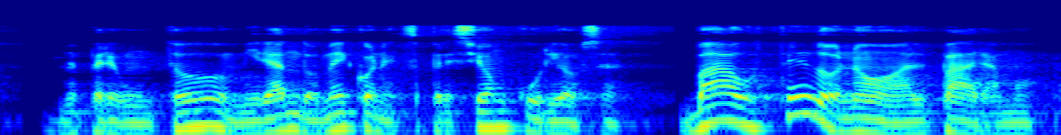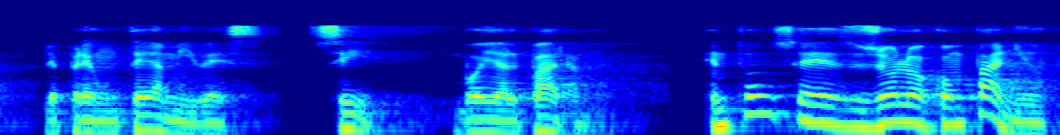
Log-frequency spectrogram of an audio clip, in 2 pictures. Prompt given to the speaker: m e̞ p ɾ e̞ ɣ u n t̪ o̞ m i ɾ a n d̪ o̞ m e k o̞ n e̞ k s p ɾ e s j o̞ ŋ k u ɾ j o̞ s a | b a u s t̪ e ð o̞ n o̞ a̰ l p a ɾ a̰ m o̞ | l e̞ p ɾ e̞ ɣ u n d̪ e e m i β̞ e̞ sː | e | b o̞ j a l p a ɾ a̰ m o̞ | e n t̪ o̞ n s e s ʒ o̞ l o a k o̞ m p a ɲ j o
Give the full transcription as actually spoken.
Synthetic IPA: m e̞ p ɾ e̞ ɣ u n t̪ o̞ m i ɾ a n d̪ o̞ m e k o̞ n e̞ k s p ɾ e s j o̞ ŋ k u ɾ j o̞ s a | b a u s t̪ e ð o̞ n o̞ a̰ l p a ɾ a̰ m o̞ | l e̞ p ɾ e̞ ɣ u n t̪ e a m i β̞ e̞ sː | i | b o̞ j a l p a ɾ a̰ m o̞ | e n t̪ o̞ n s e s ʒ o̞ l o a k o̞ m p a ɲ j o

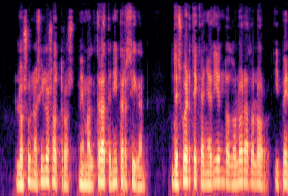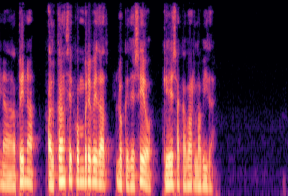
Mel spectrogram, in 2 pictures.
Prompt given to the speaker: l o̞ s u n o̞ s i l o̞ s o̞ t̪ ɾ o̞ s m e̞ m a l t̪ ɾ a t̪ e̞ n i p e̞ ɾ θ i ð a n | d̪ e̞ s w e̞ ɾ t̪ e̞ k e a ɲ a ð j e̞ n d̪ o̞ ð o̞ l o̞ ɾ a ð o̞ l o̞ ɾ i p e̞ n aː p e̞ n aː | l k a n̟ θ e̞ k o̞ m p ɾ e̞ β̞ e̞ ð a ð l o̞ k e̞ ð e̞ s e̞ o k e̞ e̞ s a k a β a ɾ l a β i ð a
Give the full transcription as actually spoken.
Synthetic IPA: l o̞ s u n o̞ s i l o̞ s o̞ t̪ ɾ o̞ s m e̞ m a l t̪ ɾ a t̪ e̞ n i p e̞ ɾ s i ɣ a n | d̪ e̞ s w e̞ ɾ t̪ e̞ k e a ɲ a ð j e̞ n d̪ o̞ ð o̞ l o̞ ɾ a ð o̞ l o̞ ɾ i p e̞ n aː p e̞ n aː | l k a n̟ θ e̞ k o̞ m b ɾ e̞ β̞ e̞ ð a ð l o̞ k e̞ ð e̞ s e̞ o k e̞ e̞ s a k a β a ɾ l a β i ð a

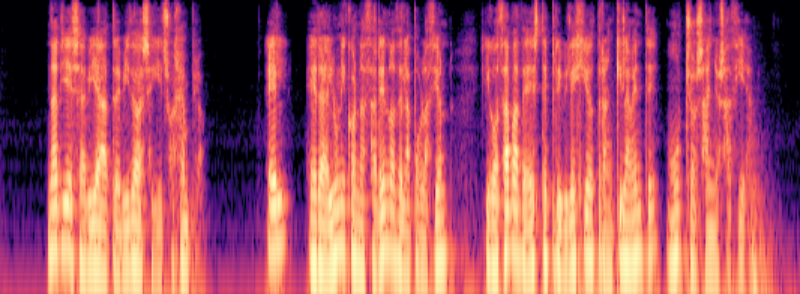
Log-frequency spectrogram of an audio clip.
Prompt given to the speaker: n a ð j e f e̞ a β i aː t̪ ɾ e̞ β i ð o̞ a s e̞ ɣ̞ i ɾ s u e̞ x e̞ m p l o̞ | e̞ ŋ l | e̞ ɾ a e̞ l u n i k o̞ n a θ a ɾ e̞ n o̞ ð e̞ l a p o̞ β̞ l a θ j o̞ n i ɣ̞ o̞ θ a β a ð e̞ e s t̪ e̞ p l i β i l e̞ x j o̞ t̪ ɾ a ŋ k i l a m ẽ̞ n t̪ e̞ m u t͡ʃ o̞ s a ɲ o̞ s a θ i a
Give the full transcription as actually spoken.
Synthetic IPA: n a ð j e s e̞ a β i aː t̪ ɾ e̞ β i ð o̞ a s e̞ ɣ̞ i ɾ s u e̞ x e̞ m p l o̞ | e̞ l | e̞ ɾ a e̞ l u n i k o̞ n a θ a ɾ e̞ n o̞ ð e̞ l a p o̞ β̞ l a θ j o̞ n i ɣ̞ o̞ θ a β a ð e̞ e s t̪ e̞ p ɾ i β i l e̞ x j o̞ t̪ ɾ a ŋ k i l a m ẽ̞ n t̪ e̞ m u t͡ʃ o̞ s a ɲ o̞ s a θ i a

